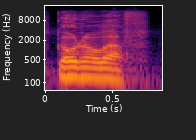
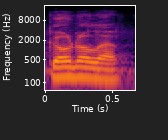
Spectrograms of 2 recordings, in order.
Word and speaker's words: Gonal-f: So it's Gonal-F. Is that a proper pronunciation? Very Close well enough, done. right? Very well done. Gonal-F.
